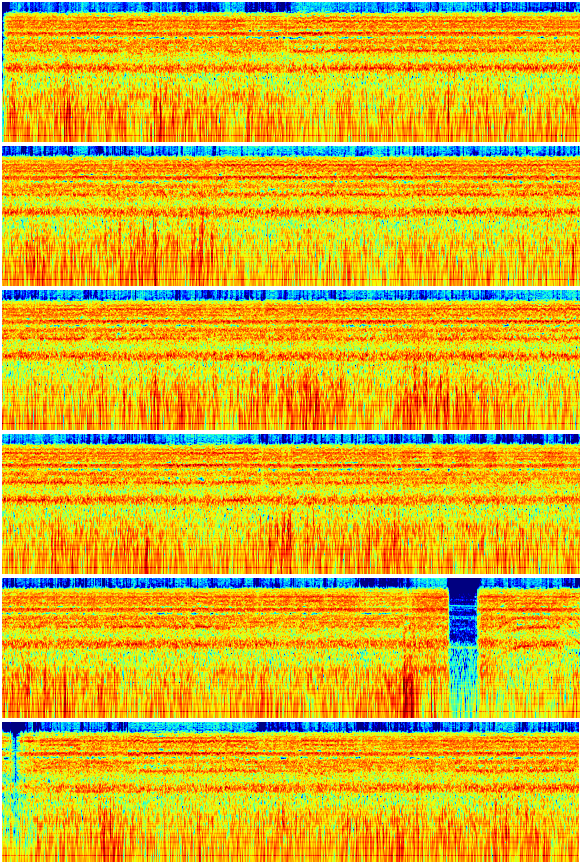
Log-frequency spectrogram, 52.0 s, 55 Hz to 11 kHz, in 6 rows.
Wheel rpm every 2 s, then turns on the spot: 230, 230, 230, 230, 240, 230, 220, 230, 230, 230, 230, 230, 220, 230, 220, 230, 230, 230, 230, 230, 140, 130, 210, 220, 230, 230.
none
